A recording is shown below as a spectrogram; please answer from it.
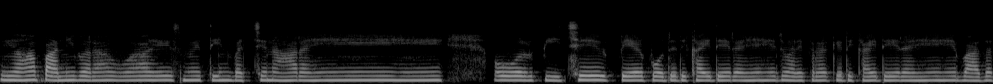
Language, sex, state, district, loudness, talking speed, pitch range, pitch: Hindi, female, Chhattisgarh, Sarguja, -33 LUFS, 195 wpm, 185-195 Hz, 190 Hz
